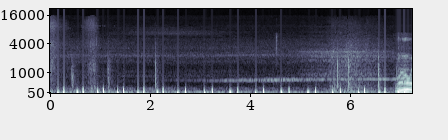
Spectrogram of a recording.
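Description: Steady video-game heartbeat thumping in a regular double-beat rhythm throughout, loud and close, over a low hum, with a brief burst of another sound at the very end.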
